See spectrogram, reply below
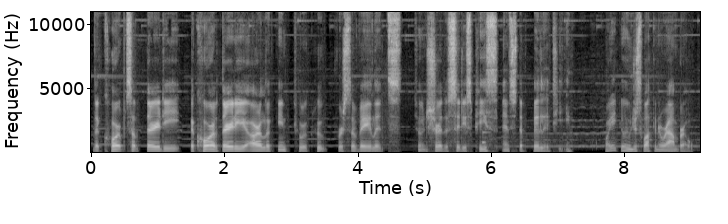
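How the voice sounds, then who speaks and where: A man hosting a gaming video, casually commenting and reading dialogue aloud in a halting way. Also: on the low side. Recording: game music playing underneath.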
